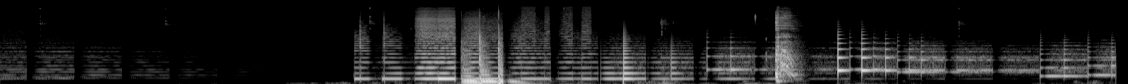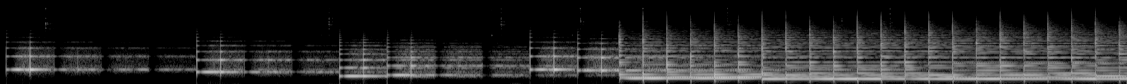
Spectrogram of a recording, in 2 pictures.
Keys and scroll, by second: 3.3 q, 6.6 ctrl+v, 6.9 space, 11.0 space.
